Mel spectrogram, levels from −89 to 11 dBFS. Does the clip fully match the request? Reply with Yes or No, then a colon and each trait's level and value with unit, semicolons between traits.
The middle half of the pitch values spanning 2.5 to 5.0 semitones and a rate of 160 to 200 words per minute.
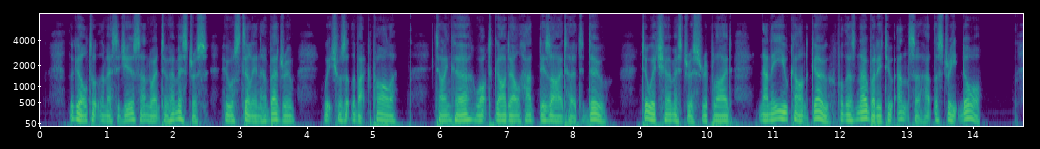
Yes: average, 3.1 semitones; average, 195 wpm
